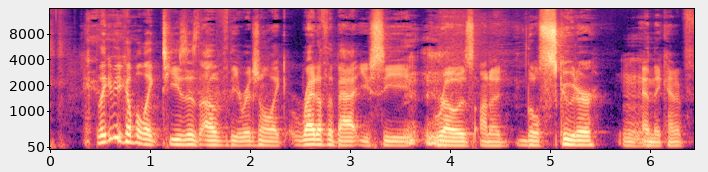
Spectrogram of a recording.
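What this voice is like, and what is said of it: Usual voice. Nothing is said of it.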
